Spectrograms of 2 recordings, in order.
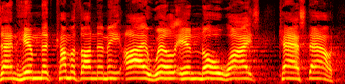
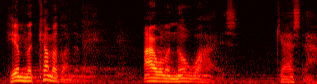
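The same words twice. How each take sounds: First: High and loud, proclaimed to the congregation; preacher calling out the verse in full voice; ringing proclamation. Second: Preacher softly repeating the verse to the listeners; hushed repetition. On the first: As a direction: announce the promise from the pulpit. First proclaimed reading of the verse. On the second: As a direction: lower and soft, fading to a whisper on cast out. Verse repeated softly after pause. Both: Acted.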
